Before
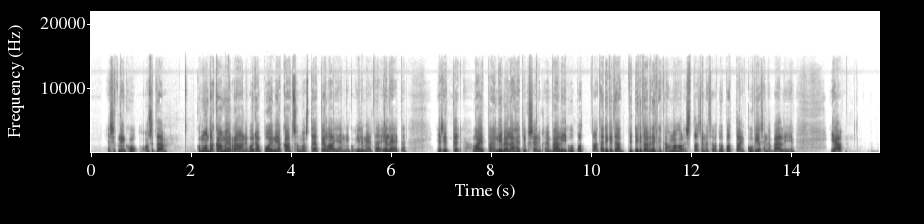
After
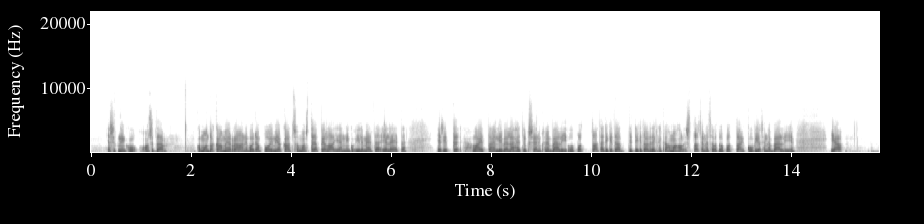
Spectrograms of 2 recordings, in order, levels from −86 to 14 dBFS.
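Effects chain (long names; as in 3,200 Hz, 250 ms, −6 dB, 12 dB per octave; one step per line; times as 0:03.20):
high-pass filter 140 Hz 6 dB per octave
high-shelf EQ 5,700 Hz −10.5 dB
downward compressor 6 to 1, threshold −26 dBFS, peak gain reduction 15 dB
head-to-tape spacing loss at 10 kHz 32 dB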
